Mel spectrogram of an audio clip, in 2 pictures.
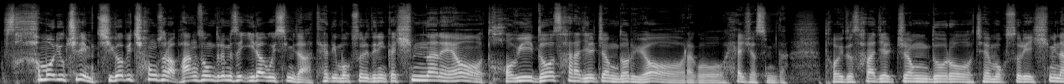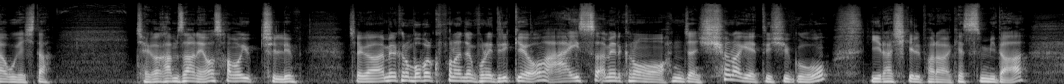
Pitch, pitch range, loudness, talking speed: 145 Hz, 125-170 Hz, -16 LUFS, 365 characters per minute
